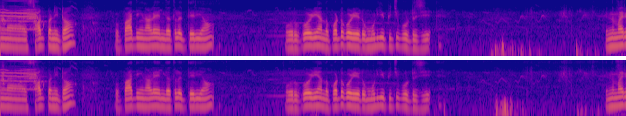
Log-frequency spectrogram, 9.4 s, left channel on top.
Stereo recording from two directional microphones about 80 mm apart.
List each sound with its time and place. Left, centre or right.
0.3 s chicken: centre
0.7 s speech: left
1.1 s chicken: left
1.7 s speech: left
4.3 s speech: centre
9.1 s speech: left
